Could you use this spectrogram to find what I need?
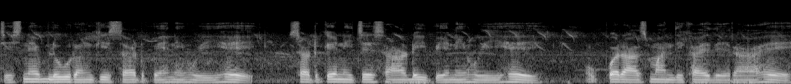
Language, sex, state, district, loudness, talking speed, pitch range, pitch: Hindi, male, Gujarat, Gandhinagar, -18 LUFS, 160 wpm, 105-115 Hz, 110 Hz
